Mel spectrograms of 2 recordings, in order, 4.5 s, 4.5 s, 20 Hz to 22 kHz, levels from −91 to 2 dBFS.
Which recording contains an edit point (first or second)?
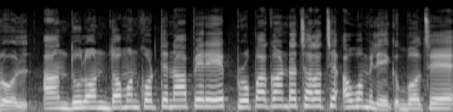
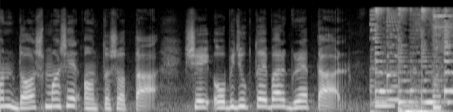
second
